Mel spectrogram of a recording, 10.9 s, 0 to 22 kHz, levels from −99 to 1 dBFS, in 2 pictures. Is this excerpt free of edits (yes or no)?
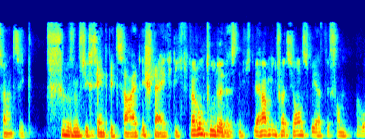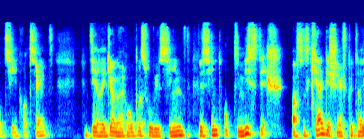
no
